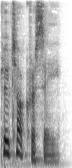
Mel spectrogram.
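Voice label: "plutocracy", British English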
